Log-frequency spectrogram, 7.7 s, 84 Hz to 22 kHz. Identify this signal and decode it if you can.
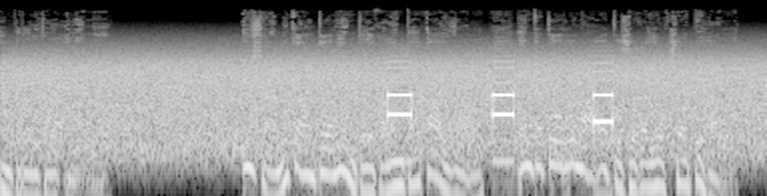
DTMF, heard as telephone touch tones, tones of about 240 ms, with radio hiss. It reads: 9 9 3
